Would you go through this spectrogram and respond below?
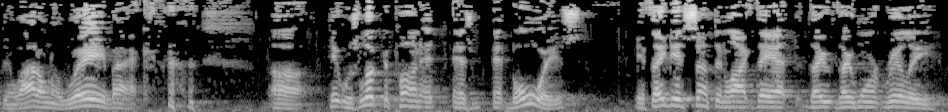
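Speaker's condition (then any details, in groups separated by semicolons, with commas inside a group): No condition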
